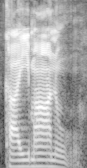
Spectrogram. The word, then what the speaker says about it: Kaimanu: is pronounced k Y kaimanu is pronounced Ka Manu or if spoken rapidly the two initial vowels sounds slur into Kai rhyming with hi the incantation should be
